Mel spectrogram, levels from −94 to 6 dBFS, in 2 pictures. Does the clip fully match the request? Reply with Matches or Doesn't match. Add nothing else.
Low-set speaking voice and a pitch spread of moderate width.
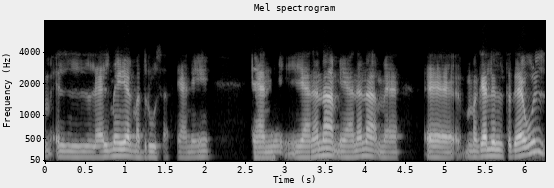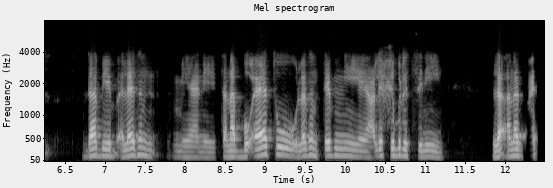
Matches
